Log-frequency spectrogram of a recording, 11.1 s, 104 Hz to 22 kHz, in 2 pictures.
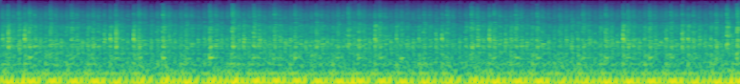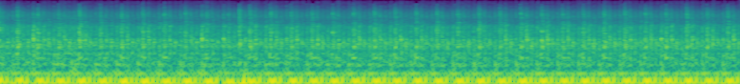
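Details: Mercedes 240D OM616 diesel, reassembled after sitting about a year and a half, 124k miles, restarted after cold start with glow plugs: steady even clatter with low rumble, no knocks or misses, slight smoke from old fuel; normal diesel idle.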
